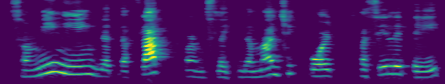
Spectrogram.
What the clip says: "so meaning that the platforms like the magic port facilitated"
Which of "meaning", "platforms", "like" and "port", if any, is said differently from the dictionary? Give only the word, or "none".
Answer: platforms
